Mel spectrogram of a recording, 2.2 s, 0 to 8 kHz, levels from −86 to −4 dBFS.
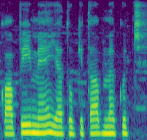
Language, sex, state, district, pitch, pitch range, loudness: Hindi, male, Chhattisgarh, Raipur, 150 Hz, 145-160 Hz, -13 LUFS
